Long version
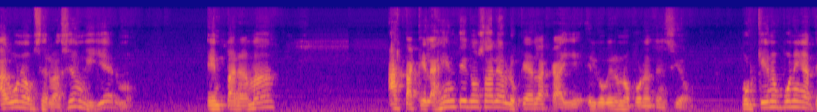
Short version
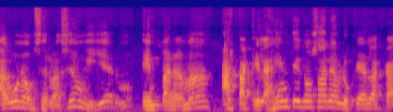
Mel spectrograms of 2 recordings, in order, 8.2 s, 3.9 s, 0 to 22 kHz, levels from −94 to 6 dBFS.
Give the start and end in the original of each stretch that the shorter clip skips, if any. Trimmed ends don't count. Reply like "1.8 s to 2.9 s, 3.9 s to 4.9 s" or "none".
1.2 s to 1.9 s, 2.8 s to 3.8 s

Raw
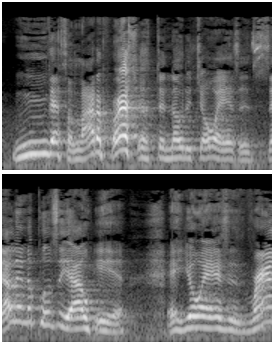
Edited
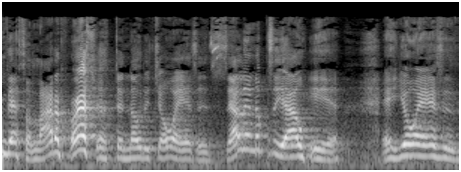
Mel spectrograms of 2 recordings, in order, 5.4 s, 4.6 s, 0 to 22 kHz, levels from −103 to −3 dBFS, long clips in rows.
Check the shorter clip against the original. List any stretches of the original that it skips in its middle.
3.1 s to 3.2 s

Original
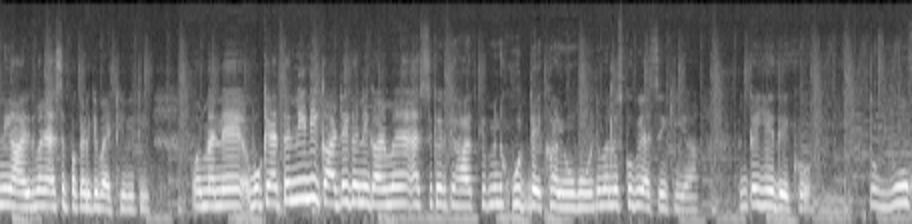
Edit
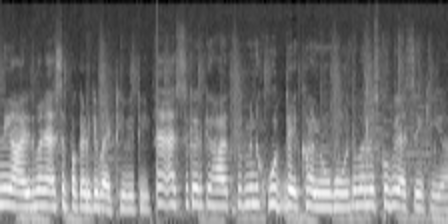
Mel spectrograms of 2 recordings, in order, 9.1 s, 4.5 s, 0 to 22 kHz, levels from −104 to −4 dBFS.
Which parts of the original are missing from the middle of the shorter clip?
1.6 s to 4.1 s

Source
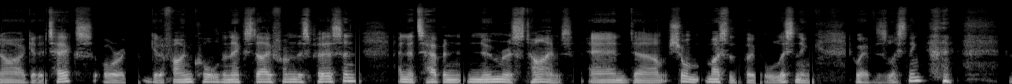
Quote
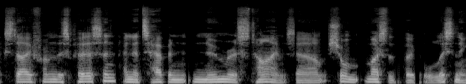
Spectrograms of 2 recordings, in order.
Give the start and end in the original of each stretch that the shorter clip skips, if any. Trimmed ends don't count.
3.6 s to 3.9 s, 5.7 s to 6.3 s

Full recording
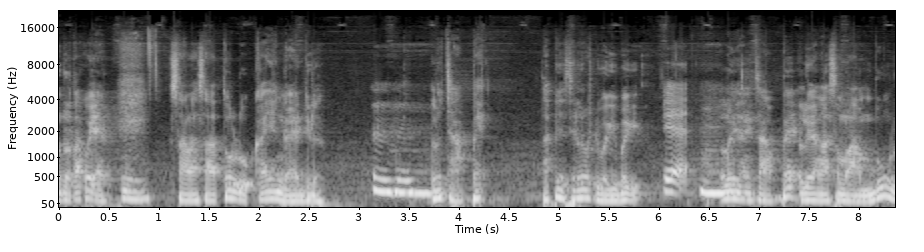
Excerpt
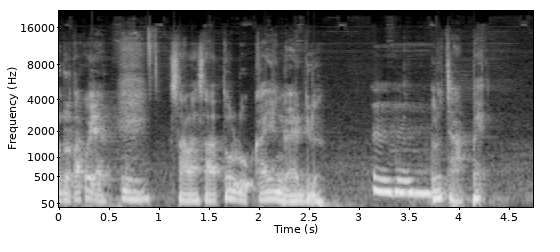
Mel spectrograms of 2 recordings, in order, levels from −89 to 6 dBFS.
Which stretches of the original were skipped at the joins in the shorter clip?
none

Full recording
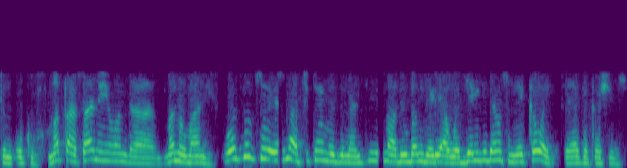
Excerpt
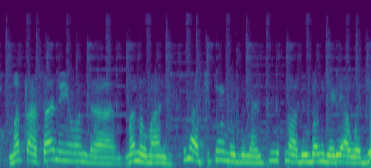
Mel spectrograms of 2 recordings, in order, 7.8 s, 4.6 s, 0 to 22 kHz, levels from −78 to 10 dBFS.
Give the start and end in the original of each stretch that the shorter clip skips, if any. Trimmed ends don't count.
2.8 s to 3.5 s

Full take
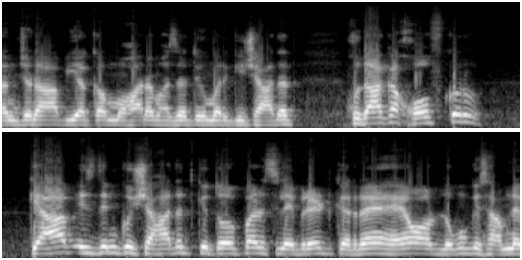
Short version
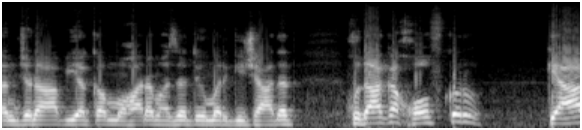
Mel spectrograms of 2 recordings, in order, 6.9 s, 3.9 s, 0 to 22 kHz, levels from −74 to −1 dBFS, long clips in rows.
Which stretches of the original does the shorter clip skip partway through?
none

